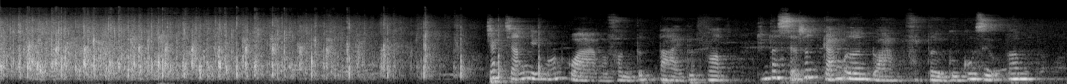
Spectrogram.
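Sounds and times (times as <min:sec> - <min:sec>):
audience applause: 0:00.0 - 0:05.5
speech: 0:05.0 - 0:10.4.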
